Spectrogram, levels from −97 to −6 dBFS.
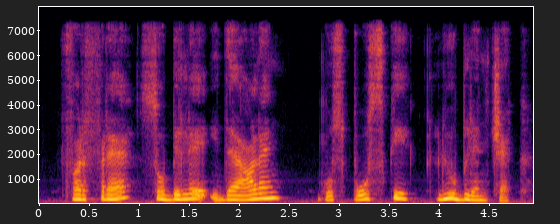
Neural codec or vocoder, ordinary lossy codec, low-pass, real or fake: none; none; 7.2 kHz; real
